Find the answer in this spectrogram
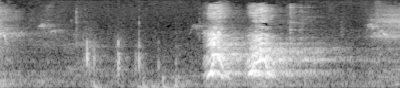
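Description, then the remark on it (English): A dog gives two sharp, loud barks in quick succession, preceded by a few softer muffled sounds and followed by quiet. “He talks like kind of doggy.”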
